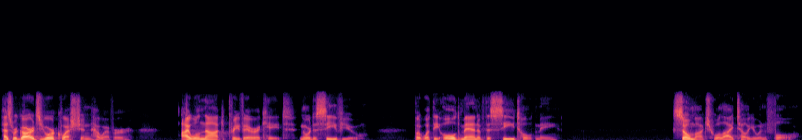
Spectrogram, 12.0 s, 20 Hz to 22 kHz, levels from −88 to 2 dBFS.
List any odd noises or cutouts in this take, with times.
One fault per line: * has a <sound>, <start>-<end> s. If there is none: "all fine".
all fine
